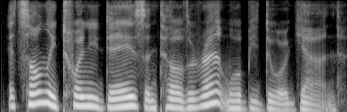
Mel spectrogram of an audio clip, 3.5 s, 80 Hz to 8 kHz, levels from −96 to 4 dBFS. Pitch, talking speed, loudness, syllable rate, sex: 165 Hz, 190 wpm, -16 LUFS, 4.7 syllables/s, female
